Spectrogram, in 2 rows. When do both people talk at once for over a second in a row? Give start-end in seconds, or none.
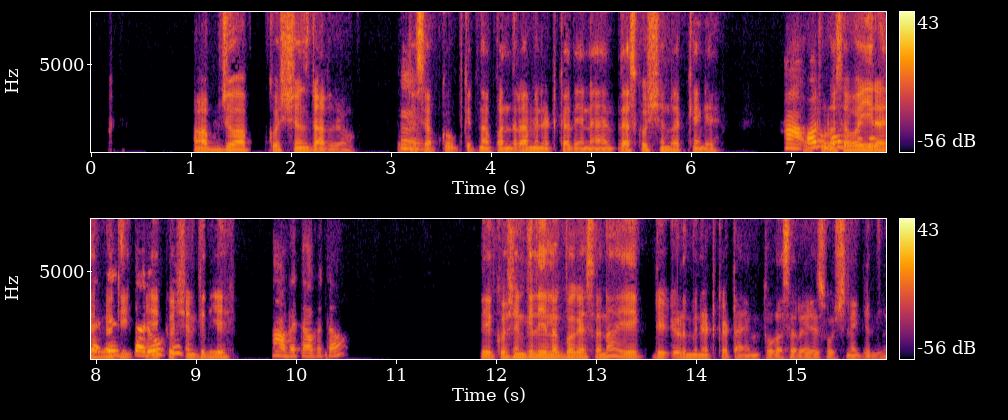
6.9-8.9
